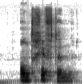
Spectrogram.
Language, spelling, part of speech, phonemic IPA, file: Dutch, ontgiften, verb, /ɔntˈɣɪftə(n)/, Nl-ontgiften.ogg
- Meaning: to detoxify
